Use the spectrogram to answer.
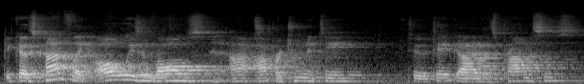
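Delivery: loud, emphatic pulpit delivery with bursts of force; Sunday sermon, firm and loud; sermon preaching. Real, not acted. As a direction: preach it to the congregation, pressing each point. Pastor preaches after the skit.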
